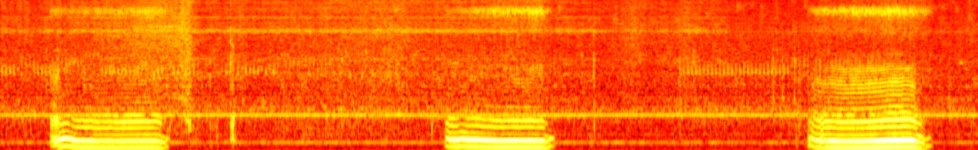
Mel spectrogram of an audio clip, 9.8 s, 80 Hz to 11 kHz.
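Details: Cat asleep in the living room, said to snore all night: three long, buzzing, droning snores about four seconds apart, roughly 16 a minute, with quiet pauses; snoring.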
